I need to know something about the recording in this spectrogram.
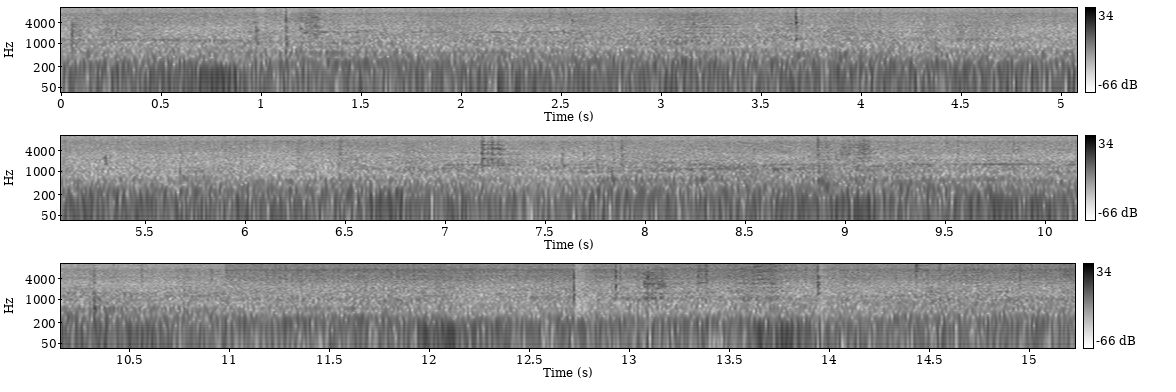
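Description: Busy Korean BBQ restaurant din: a steady sizzle over a low extractor hum, with scattered light clicks of metal chopsticks against metal bowls.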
